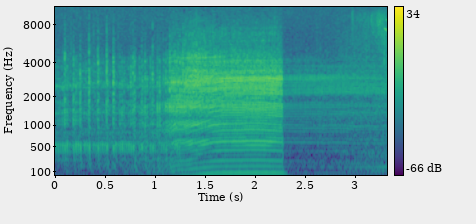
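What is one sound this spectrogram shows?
A chainsaw revs and cuts through a tree trunk.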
